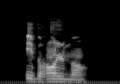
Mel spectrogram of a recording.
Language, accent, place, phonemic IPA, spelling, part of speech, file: French, France, Lyon, /e.bʁɑ̃l.mɑ̃/, ébranlement, noun, LL-Q150 (fra)-ébranlement.wav
- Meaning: 1. shaking 2. shock 3. weakening, wavering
